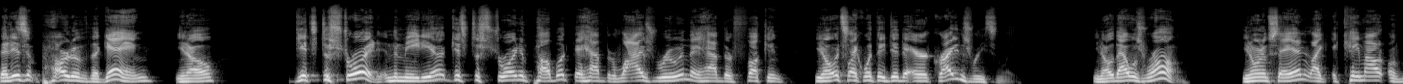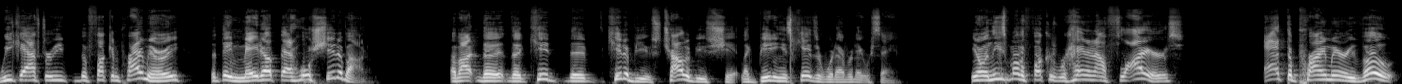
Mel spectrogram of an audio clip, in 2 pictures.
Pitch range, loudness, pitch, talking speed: 140-195 Hz, -14 LUFS, 165 Hz, 210 wpm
